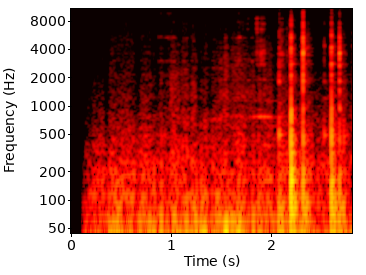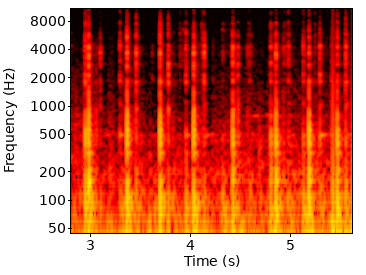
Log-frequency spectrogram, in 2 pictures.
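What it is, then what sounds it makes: Empty glass jar. Long acrylic nails tap and scratch a medium, empty, clear glass jar with a black lid lying on white fur. Soft, low scratching rustles first, then sharp, bright clicking taps follow in an irregular rhythm, each dying away almost instantly.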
